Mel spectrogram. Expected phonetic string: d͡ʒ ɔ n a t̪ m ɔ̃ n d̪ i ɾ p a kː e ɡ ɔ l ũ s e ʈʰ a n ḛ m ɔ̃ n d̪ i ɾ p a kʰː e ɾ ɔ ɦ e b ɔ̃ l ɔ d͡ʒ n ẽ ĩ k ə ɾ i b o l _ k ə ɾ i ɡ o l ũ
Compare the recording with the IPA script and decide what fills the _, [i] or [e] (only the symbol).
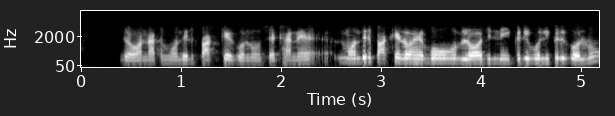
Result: i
